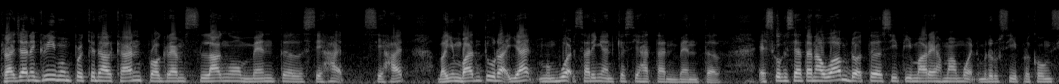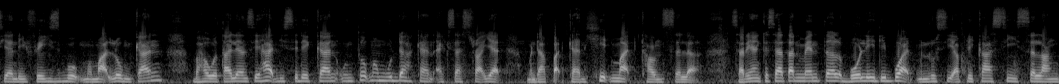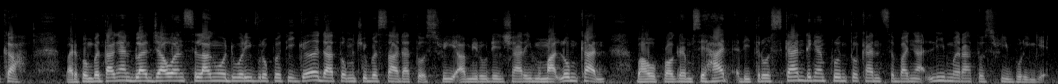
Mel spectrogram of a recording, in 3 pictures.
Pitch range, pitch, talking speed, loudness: 130-160 Hz, 145 Hz, 125 wpm, -28 LUFS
